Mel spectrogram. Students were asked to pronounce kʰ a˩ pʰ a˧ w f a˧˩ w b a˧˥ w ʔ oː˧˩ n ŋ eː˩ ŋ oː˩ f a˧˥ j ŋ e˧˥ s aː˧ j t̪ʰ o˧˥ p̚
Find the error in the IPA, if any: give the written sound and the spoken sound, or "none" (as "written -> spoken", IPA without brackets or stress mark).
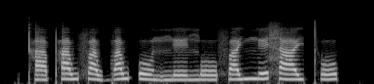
none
